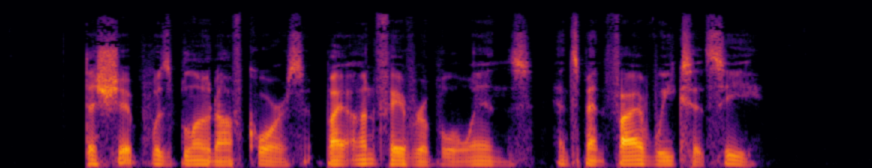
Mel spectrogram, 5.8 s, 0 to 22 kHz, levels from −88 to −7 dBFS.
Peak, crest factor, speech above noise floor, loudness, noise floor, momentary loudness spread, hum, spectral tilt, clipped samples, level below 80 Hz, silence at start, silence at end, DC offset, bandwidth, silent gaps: -6 dBFS; 24 dB; 54 dB; -28 LUFS; -82 dBFS; 9 LU; none; -4.5 dB/octave; under 0.1%; -56 dBFS; 0.6 s; 0.75 s; under 0.1%; 16 kHz; none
